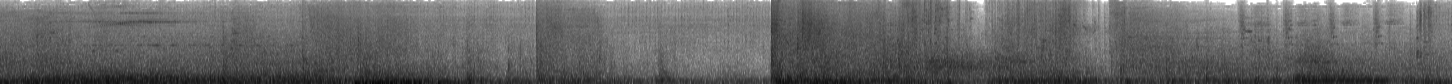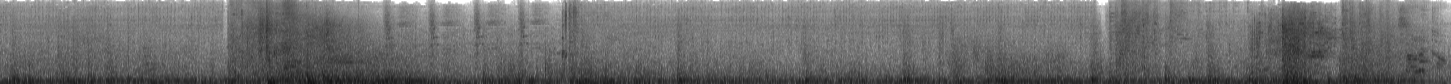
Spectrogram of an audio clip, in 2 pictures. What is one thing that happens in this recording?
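A heavy machine gun fires in rapid, loud bursts.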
